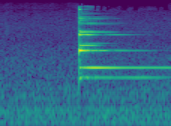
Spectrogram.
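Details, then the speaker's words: Standard no-name axe head tapped before modification: a single sharp tap gives a clear, high ring fading slowly over a second, from its hardened steel; overheating while cutting would lose the ring. "And that ring comes from the hardened steel in the axe head. If I heat it when I cut it too much, it'll lose that ring."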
